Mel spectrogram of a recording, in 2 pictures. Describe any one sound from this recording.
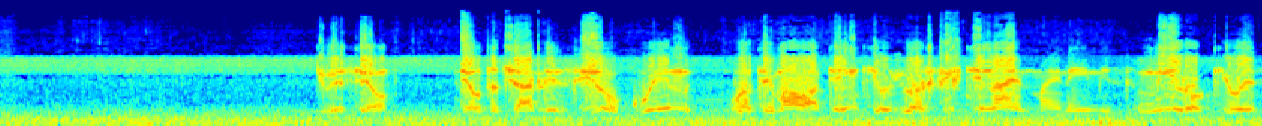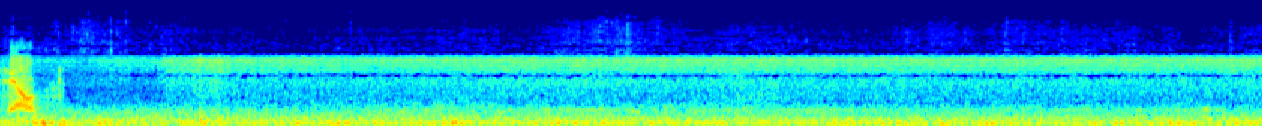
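Static hisses steadily from a radio.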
